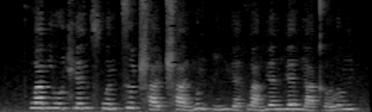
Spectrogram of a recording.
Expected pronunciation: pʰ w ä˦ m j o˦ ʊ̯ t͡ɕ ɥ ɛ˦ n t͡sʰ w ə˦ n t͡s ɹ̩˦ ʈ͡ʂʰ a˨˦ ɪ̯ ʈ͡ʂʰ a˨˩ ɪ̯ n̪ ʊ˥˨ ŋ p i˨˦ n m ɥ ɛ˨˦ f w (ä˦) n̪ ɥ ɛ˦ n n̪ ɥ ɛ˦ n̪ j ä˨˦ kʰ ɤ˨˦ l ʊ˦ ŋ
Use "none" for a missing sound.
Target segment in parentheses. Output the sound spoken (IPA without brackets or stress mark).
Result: ä˨˩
